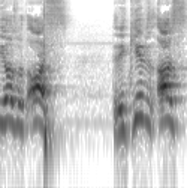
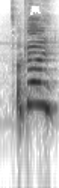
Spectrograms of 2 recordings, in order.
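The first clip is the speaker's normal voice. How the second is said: much higher, louder shrugging okay; lax parent brushing it off; 13 semitones higher, 6 dB louder than usual. Retold or imitated. Parent waving off his kid's talking in shul, mock carefree. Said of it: "and he said".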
